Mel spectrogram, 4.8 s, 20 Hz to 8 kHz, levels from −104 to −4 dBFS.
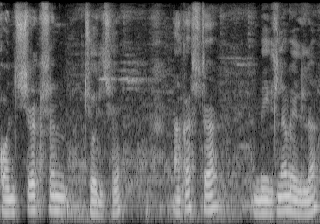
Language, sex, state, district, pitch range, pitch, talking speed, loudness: Bengali, male, West Bengal, Jalpaiguri, 120-140 Hz, 130 Hz, 60 wpm, -29 LUFS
